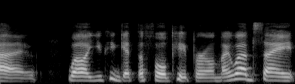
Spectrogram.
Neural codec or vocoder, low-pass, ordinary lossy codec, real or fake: autoencoder, 48 kHz, 32 numbers a frame, DAC-VAE, trained on Japanese speech; 7.2 kHz; MP3, 48 kbps; fake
